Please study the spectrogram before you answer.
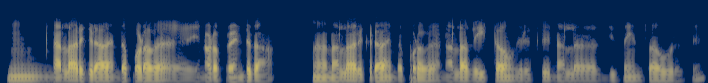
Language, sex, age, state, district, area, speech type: Tamil, male, 30-45, Tamil Nadu, Coimbatore, rural, spontaneous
